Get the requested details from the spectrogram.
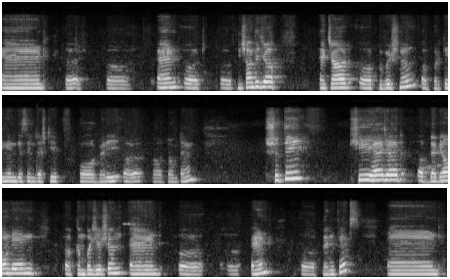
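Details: Adult session moderator at a stammering association conference who refers to "our stammering", speaking spontaneously while introducing guests; finding: stuttering.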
